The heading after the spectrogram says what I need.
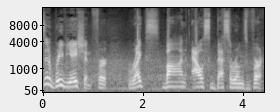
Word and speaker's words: Reichsbahnausbesserungswerk: It's an abbreviation for Reichsbahnausbesserungswerk. That's actually one 7-syllable German word.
